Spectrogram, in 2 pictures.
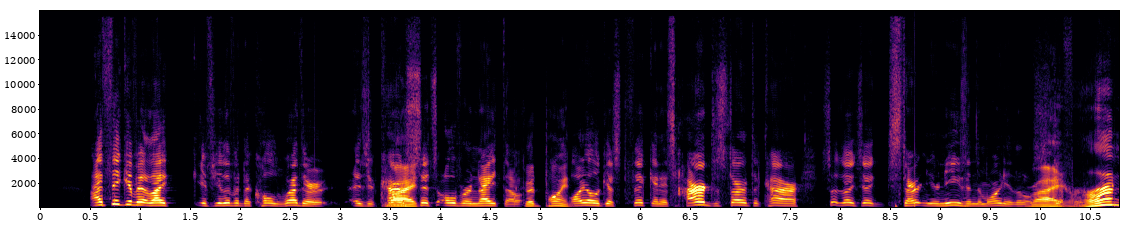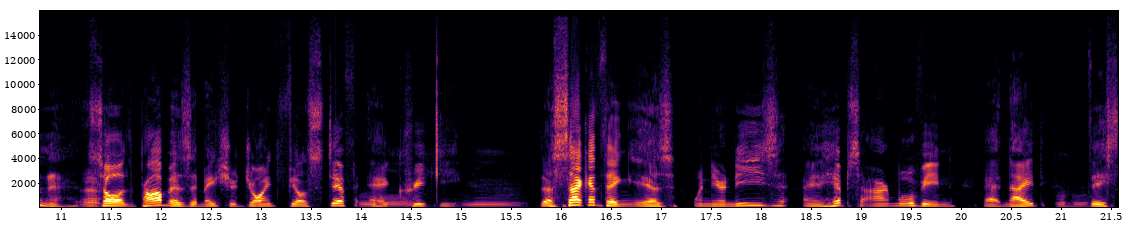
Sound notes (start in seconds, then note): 9.9 imitates engine revving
